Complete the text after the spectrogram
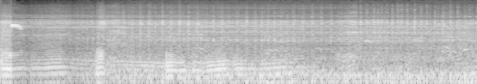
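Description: A small motorbike engine idles and revs nearby.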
